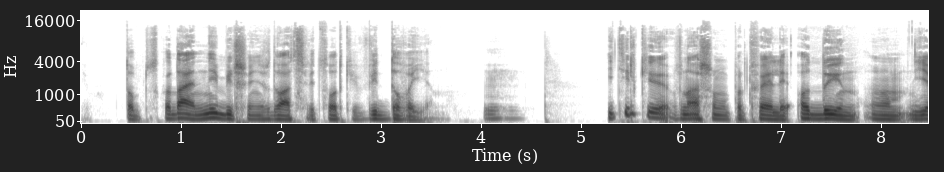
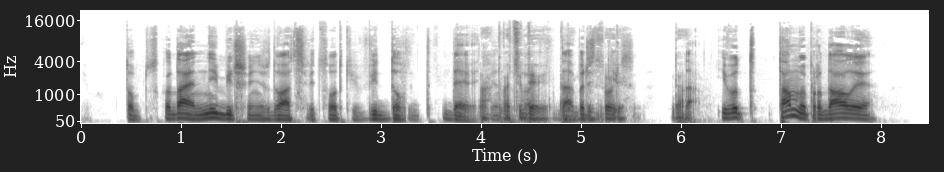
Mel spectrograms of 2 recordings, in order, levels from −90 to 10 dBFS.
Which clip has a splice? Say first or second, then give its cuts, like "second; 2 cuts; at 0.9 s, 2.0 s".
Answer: second; 1 cut; at 3.2 s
